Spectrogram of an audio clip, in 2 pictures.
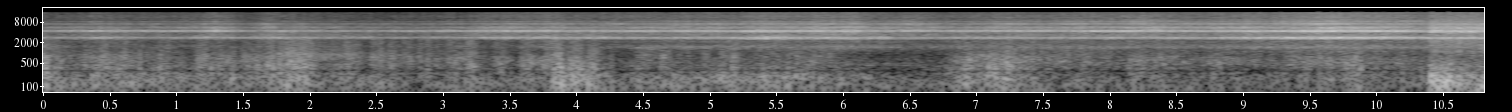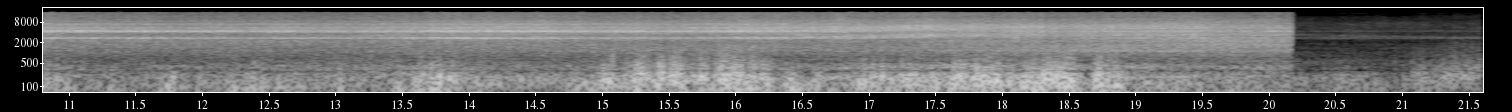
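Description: F-15E Strike Eagle jets taxiing on their twin Pratt & Whitney F100 turbofans: a steady high-pitched turbine whine over a rumbling jet noise. The rumble grows louder in the second half, then drops off suddenly near the end.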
